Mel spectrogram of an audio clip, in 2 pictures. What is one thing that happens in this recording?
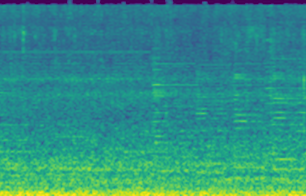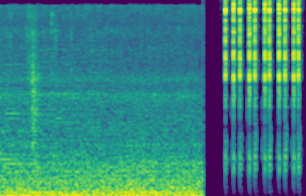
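A bus engine rumbles steadily on a highway.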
